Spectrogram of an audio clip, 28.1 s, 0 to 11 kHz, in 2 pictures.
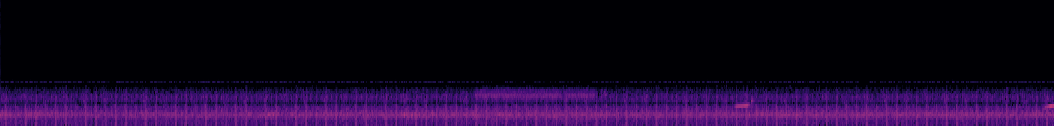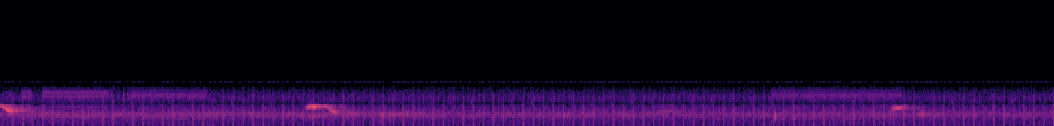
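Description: A few short, falling bird chirps, the loudest about 14 and 18 seconds in, over a steady hiss with a fast, even pulse.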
